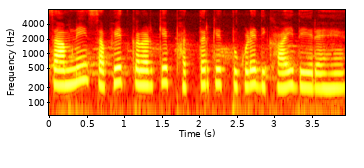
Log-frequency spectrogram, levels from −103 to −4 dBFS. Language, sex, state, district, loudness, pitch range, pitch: Hindi, female, Chhattisgarh, Balrampur, -20 LUFS, 210-240 Hz, 225 Hz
